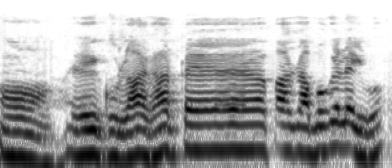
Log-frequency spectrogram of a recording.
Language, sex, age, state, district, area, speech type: Assamese, male, 45-60, Assam, Jorhat, urban, spontaneous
